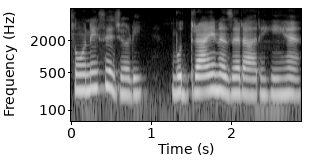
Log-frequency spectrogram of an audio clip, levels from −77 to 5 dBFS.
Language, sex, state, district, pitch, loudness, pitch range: Hindi, female, Chandigarh, Chandigarh, 210 Hz, -15 LUFS, 200-235 Hz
